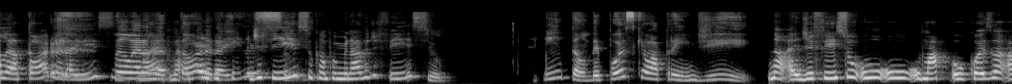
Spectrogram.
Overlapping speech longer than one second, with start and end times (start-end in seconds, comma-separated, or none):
1.1-3.1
